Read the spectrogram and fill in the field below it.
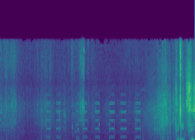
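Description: A metal detector beeps softly in short repeated tones.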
